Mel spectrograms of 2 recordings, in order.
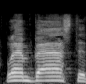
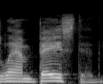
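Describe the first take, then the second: First: The second syllable has a flat 'a' vowel. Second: The second syllable rhymes with 'taste'. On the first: "the flat-sounding and American, and English, I think, preferred pronunciation" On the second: "like you're basting a lamb that's baking in the oven"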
